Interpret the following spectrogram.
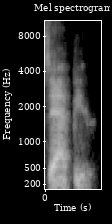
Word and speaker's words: Zapier: stage of how familiar are you with with zappier and that that's the first thing is is how do you pronounce the word uh zapier I always heard zappier makes you happier zapier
